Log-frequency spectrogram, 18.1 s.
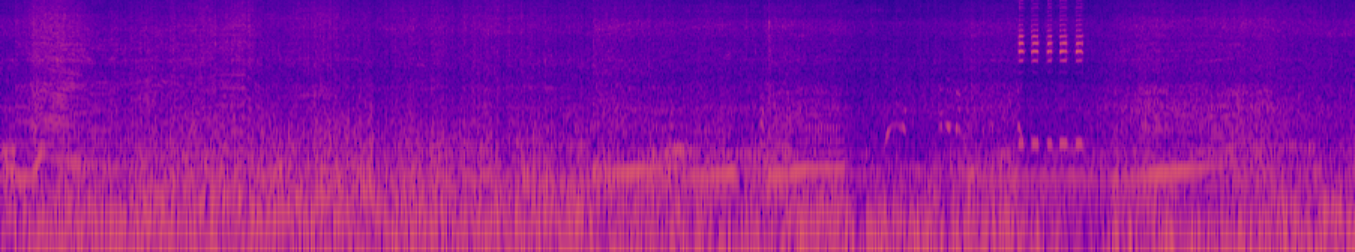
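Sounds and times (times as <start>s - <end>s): motorcycle engine revving: 0.0s - 11.5s, 12.2s - 18.0s
wind on microphone: 0.0s - 13.6s.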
